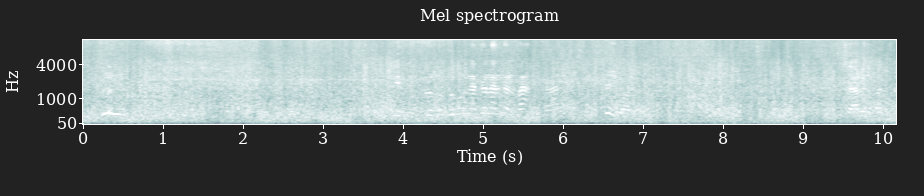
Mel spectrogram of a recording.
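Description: Wind rushing over the microphone on a moving motorcycle taxi, with the bike's road and engine noise running steadily beneath it.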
